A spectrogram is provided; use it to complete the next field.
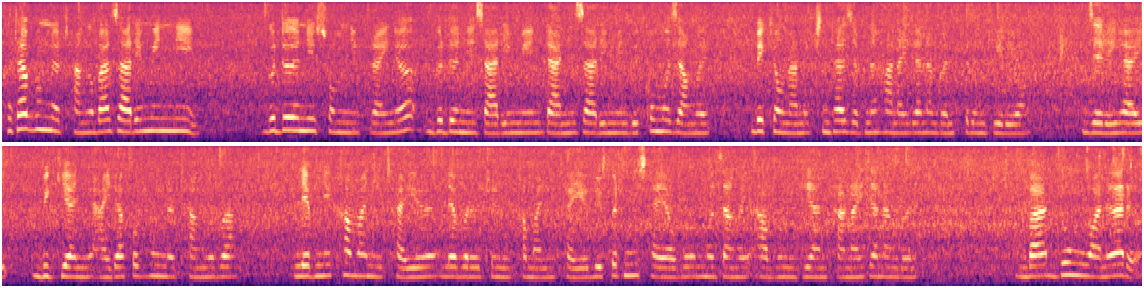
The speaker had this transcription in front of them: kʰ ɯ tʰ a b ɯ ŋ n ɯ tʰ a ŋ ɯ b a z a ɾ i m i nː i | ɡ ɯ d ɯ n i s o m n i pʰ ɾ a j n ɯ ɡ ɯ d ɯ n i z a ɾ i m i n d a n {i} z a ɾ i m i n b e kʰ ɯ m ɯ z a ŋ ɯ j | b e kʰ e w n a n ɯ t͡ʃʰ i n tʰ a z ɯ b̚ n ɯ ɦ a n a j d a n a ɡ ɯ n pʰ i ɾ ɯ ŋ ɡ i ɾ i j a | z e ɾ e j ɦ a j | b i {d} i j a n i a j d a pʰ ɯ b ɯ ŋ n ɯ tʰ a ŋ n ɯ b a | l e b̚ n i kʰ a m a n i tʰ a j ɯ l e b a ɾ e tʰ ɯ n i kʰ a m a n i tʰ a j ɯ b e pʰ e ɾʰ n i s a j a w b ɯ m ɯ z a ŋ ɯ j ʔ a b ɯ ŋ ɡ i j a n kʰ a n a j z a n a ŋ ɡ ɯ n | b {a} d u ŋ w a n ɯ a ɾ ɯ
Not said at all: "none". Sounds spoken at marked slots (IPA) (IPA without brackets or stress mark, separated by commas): i, ɡ, a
